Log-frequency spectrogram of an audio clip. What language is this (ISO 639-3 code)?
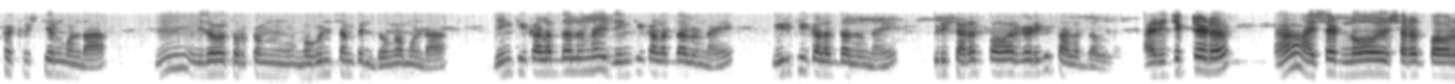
tel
